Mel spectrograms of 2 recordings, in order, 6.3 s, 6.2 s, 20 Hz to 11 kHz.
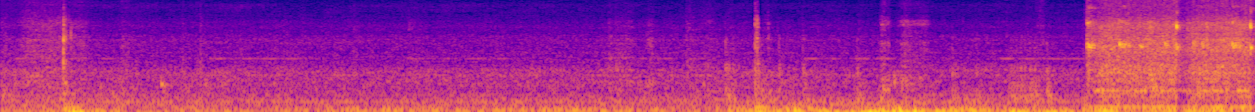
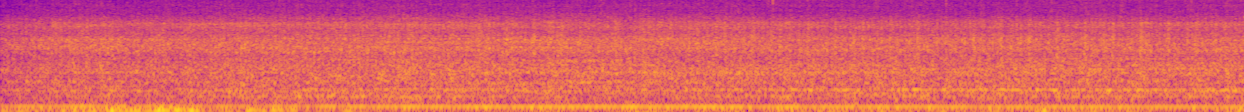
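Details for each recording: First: Nissan 350Z at startup right after replacing serpentine and A/C belts: engine settles, then a thin high chirping squeak over the idle; belt tensioned too tight, likely serpentine side, to be loosened. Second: Nissan 350Z after replacing shredded A/C belt and serpentine belt and retensioning; steady even idle with constant low hum, no squeal or chirp; squeak gone and A/C works. Normal idle.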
